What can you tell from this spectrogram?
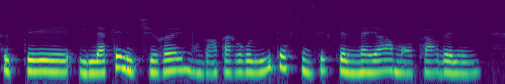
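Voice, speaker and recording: Here is a plain, everyday voice. The delivery is fairly quick. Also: woman. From Quebec, Wendake (Wendat Nation). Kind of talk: interview.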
